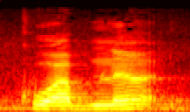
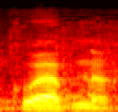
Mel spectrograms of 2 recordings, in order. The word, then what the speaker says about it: Kwabena: Kwabna. K-W-A-B-E-N-A. Kwabna.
